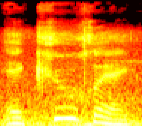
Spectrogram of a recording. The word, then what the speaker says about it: écureuil: Écureuil.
